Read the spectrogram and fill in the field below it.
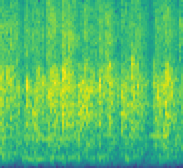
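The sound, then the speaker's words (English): An audience at a church service claps together in steady, dense applause that stays loud and even from start to finish, with no voices standing out above it. “A round of applause as well.”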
